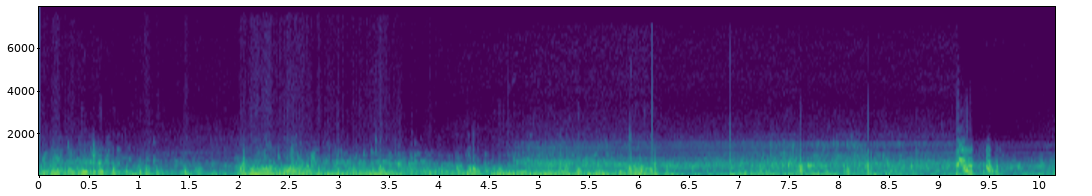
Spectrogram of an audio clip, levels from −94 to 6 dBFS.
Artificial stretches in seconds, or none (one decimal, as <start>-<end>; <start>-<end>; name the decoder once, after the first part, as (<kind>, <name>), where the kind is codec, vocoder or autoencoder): none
